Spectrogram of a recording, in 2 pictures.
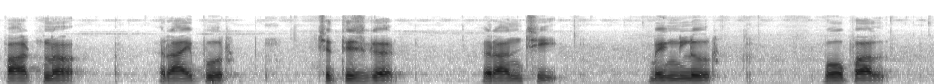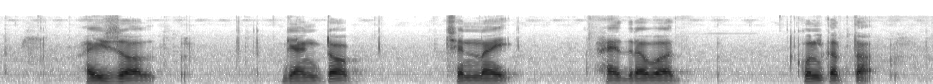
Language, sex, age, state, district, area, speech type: Telugu, male, 30-45, Telangana, Adilabad, rural, spontaneous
